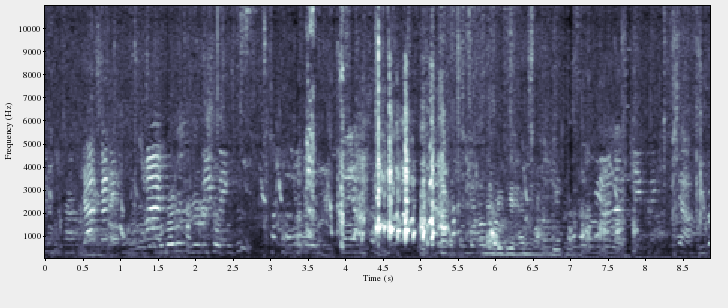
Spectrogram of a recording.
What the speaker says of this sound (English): these are our chicken and duckies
